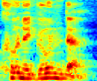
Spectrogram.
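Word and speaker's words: Cunégonde: Uh oh my god, I forgot how how to pronounce this damn thing. Oh, Kunigunda.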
